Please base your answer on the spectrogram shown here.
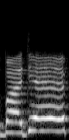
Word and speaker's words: valle: So yeah, so valle is rhymes with vale. So the only way to make it rhyme is he's not saying valley. Has to be saying valle.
